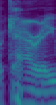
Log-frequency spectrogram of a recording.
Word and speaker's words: Carrey: Or Carrey, which is the actual way you pronounce his name, but okay.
